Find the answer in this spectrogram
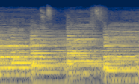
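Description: Choir and congregation singing a slow hymn with piano accompaniment, in held notes that change pitch about every half second to second.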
